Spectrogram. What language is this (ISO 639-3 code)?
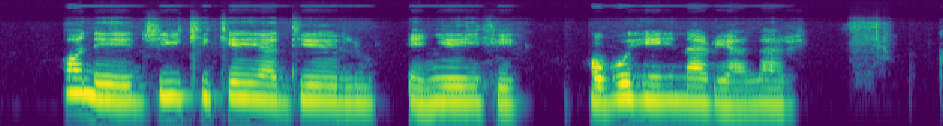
ibo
